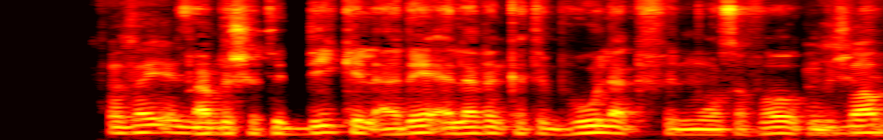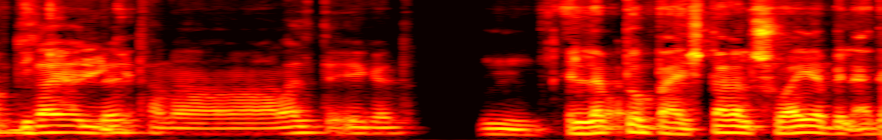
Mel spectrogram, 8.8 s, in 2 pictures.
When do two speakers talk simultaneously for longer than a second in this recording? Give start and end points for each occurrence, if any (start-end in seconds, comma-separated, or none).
4.0-5.2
